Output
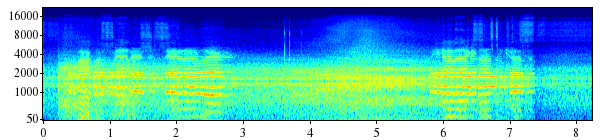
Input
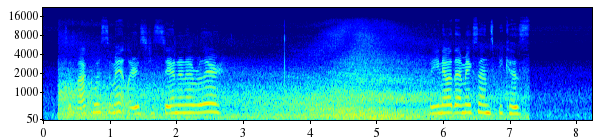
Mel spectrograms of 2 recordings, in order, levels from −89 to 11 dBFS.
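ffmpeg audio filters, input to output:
-af "aecho=1:1:75.8|244.9:1|0.282,aeval=exprs='val(0)*sin(2*PI*1500*n/s)':c=same,acompressor=mode=upward:threshold=-32dB:ratio=2.5,volume=8dB"

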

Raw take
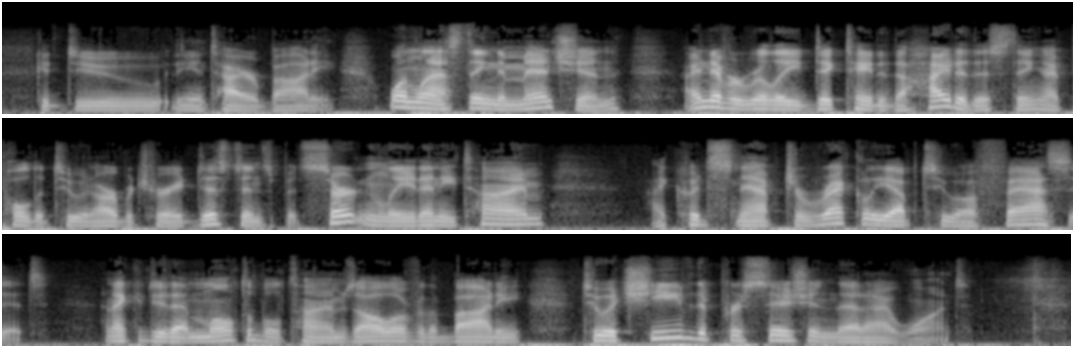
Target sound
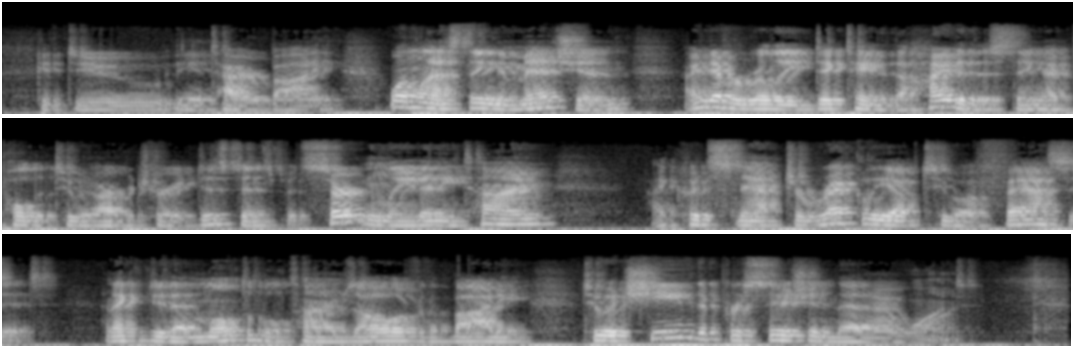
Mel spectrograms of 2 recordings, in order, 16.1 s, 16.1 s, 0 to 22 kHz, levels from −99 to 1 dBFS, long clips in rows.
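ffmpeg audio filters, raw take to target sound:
-filter_complex "[0:a]aecho=1:1:7.5:0.65,asettb=1/sr,asplit=3[a][b][c];[a]atrim=end=5.904[d];[b]atrim=start=5.9:end=6.5,asetpts=PTS-STARTPTS,afade=t=in:d=0.004:c=qsin,afade=t=out:st=0.596:d=0.004:c=qsin,acrossover=split=150|3000[e][f][g];[f]acompressor=threshold=-26dB:ratio=6[h];[e][h][g]amix=inputs=3:normalize=0[i];[c]atrim=start=6.496[j];[d][i]acrossfade=d=0.004:c1=hsin:c2=qsin[k];[k][j]acrossfade=d=0.004:c1=qsin:c2=hsin,aecho=1:1:53|71:0.501|0.178"

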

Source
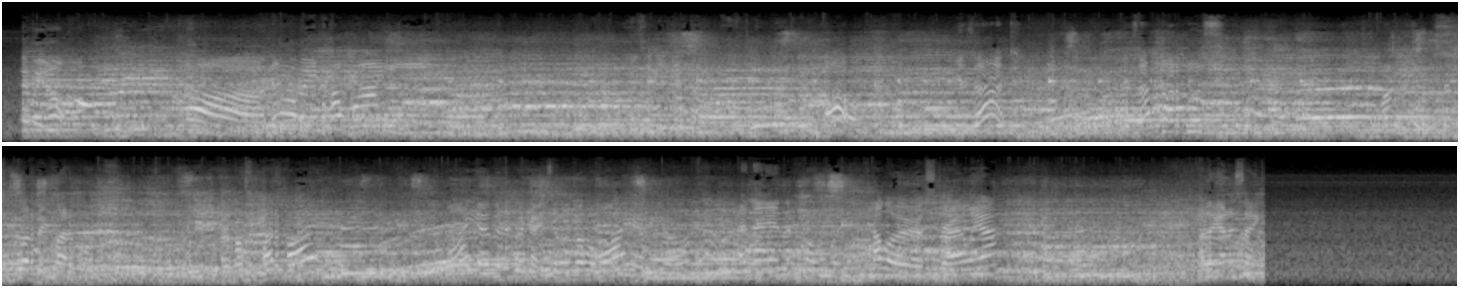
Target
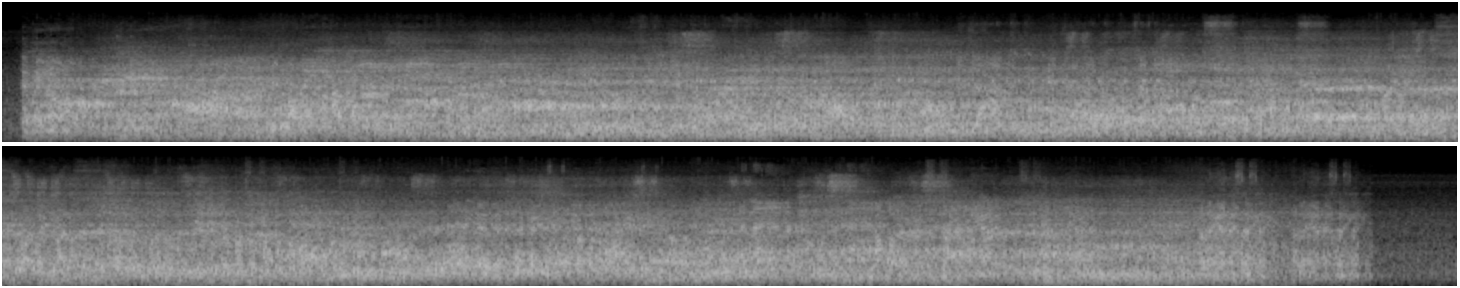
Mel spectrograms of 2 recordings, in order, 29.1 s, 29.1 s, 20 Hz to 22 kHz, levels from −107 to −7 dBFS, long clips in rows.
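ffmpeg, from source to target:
-filter_complex "[0:a]asplit=2[a][b];[b]aecho=0:1:937:0.596[c];[a][c]amix=inputs=2:normalize=0,afftfilt=real='hypot(re,im)*cos(2*PI*random(0))':imag='hypot(re,im)*sin(2*PI*random(1))':win_size=512:overlap=0.75,asplit=2[d][e];[e]aecho=0:1:135:0.631[f];[d][f]amix=inputs=2:normalize=0,volume=-2.5dB"

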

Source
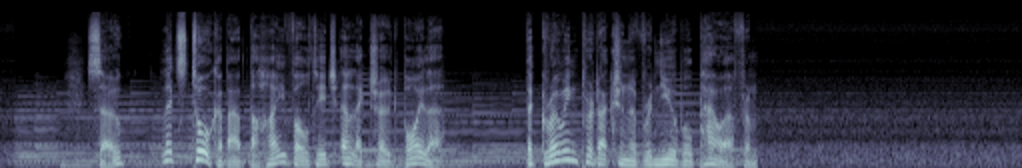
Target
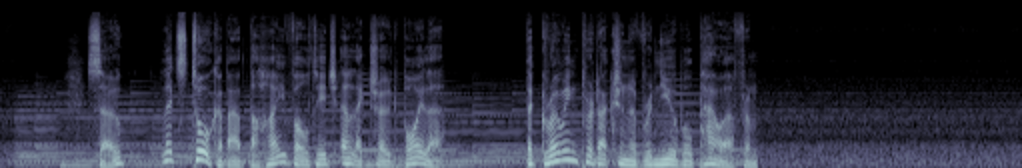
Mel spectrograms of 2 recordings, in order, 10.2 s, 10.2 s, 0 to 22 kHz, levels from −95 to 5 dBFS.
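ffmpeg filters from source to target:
-af "equalizer=f=77:w=0.37:g=7,volume=-4.5dB"

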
